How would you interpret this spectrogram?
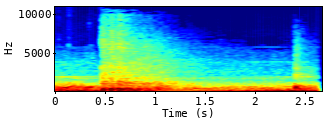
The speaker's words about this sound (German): Schüsse sind in den Videos zu hören, Explosionen sind zu sehen. Den Berichten zufolge waren israelische Kampfeinheiten in der Nacht auf das Gelände des größten Krankenhauses im Gazastreifen eingerückt.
